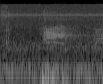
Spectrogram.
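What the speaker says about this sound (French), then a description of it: "un bruit de corbeau se fait entendre" A crow caws once at moderate distance in the horror video game Cold Dreams, set by wrecked train tracks, a short hoarse call over a steady low ambient hum and a faint high tone.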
